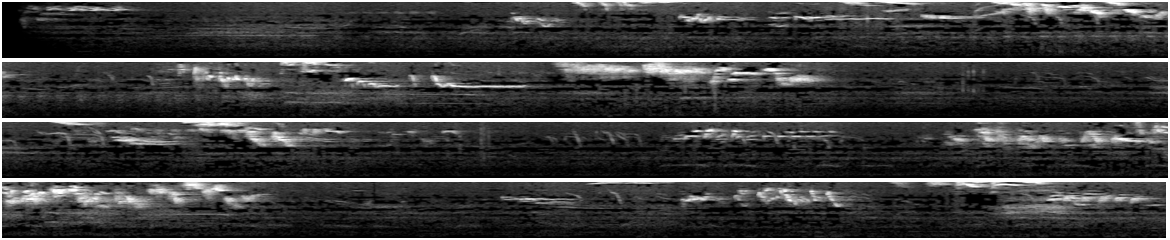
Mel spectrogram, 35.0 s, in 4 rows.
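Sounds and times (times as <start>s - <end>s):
songbirds chirping: 0.2s - 34.9s.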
